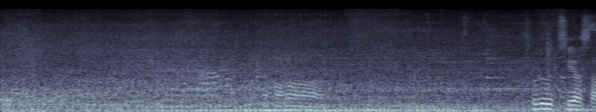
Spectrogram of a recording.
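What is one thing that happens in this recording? A motorbike engine hums as it passes along the street.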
